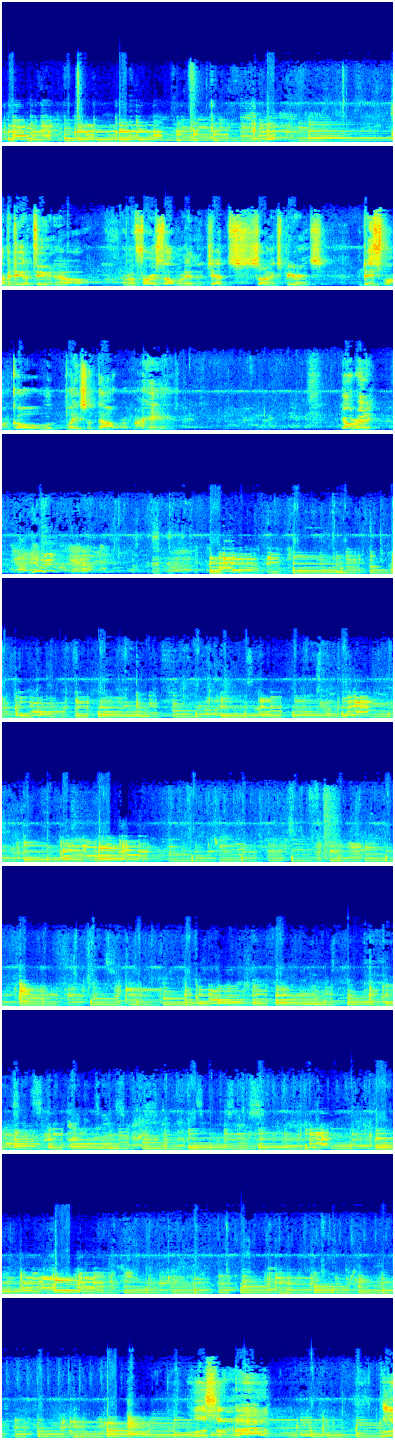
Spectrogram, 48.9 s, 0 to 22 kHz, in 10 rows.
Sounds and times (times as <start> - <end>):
Music: 0.0 - 7.3, 17.2 - 48.8.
